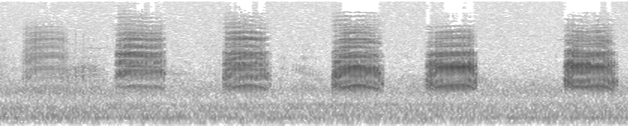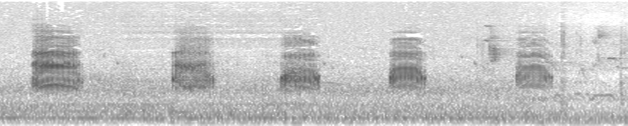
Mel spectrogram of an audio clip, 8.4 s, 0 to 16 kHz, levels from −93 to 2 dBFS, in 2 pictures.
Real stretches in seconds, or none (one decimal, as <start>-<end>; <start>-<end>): 0.0-5.0; 6.2-8.4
